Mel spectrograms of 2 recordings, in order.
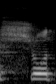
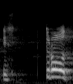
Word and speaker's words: स्रोत: अगर हम शुद्ध उच्चारण करें तो स्रोत ये है, ये तो स्त्रोत है, लेकिन चलन के कारण ये है।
